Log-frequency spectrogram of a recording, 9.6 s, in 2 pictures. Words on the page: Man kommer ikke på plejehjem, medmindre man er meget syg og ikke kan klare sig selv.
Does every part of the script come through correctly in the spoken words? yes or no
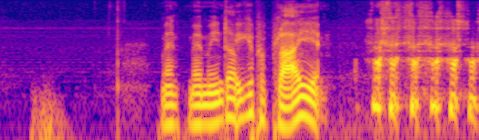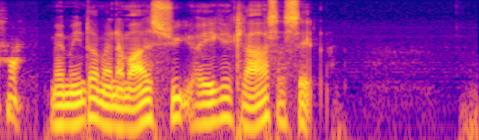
no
